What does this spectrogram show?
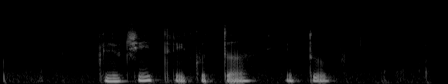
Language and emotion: Russian, sad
